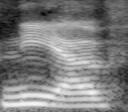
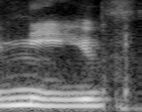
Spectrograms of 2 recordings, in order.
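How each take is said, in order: First: The name is said the Irish way. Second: The name is said the UK way. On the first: "the Irish say it as Niev and stress the A" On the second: "here in the in the U K we just say Neve"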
